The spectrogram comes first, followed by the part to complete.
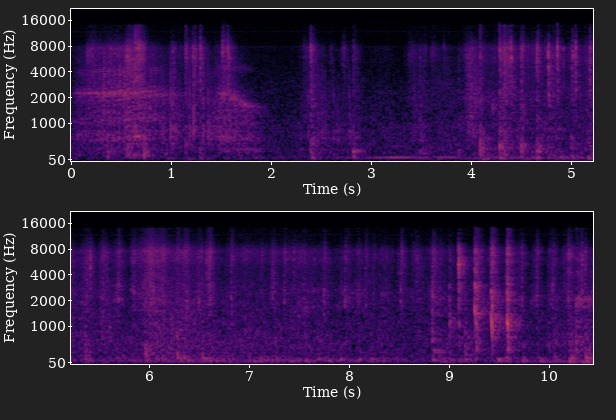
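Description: Irish Jack Russell Terrier puppy's claws pattering on a hard floor as it runs about: many light, quick clicks, busiest in the second half.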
